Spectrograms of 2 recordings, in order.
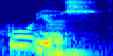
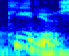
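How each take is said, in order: First: The first syllable sounds like 'coo'. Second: The first syllable sounds like 'kee'. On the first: This is how people without basic Greek tend to say it. The speaker calls it wrong. "quem não tem o conhecimento básico do grego tem a tendência de pronunciar curios" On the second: This is the correct transliterated pronunciation. The speaker calls it right. "a pronúncia correta na transliteração de Senhor"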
